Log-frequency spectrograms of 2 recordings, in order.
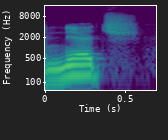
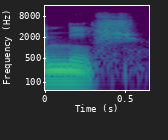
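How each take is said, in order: First: Niche said "nitch", short i and tch; American pronunciation. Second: Niche said "neesh", long ee and sh; British and Canadian pronunciation. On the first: Showing viewers how America says it, niche as "nitch". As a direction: say niche to rhyme with "rich". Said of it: "in America, they say". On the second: Showing how England and Canada say it, niche as "neesh". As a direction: say niche to rhyme with "leash". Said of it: "they say niche". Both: Shown as a demonstration.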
